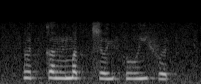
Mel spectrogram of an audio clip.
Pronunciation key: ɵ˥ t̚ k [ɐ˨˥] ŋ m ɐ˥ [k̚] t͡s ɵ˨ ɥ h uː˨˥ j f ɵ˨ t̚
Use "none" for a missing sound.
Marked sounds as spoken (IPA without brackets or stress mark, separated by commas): ɐ˥, k̚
